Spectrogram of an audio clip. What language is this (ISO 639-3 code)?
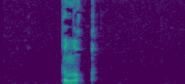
esu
